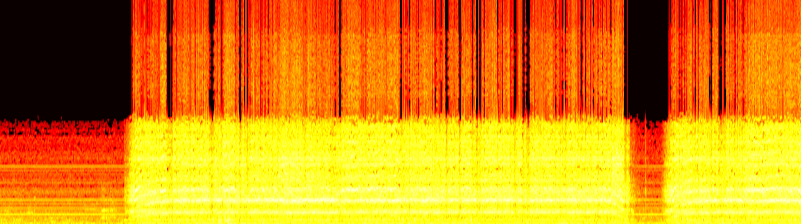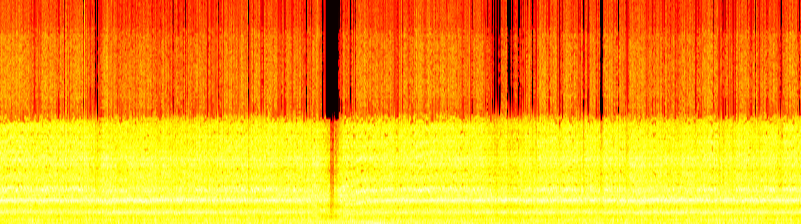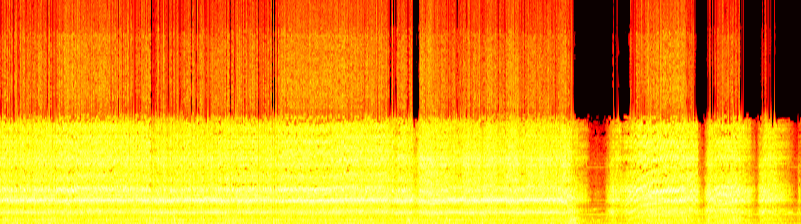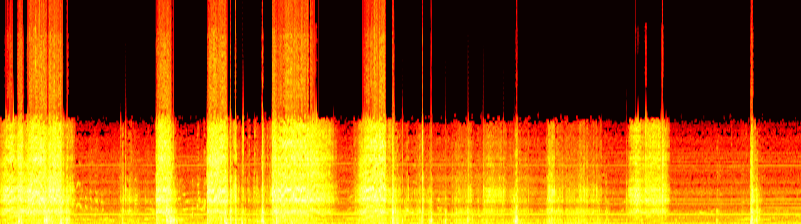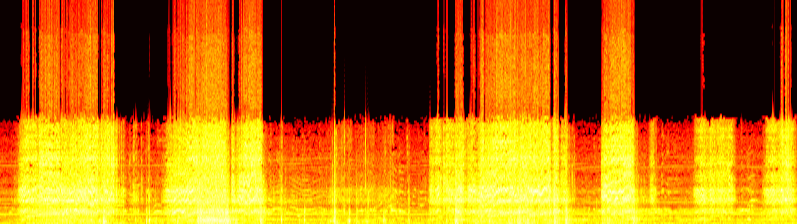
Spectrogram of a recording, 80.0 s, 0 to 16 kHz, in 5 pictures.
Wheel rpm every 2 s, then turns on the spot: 0, 100, 230, 230, 230, 240, 80, 210, 230, 230, 230, 150, 230, 230, 230, 240, 230, 230, 230, 230, 230, 180, 100, 90, 80, 30, 60, 60, 30, 20, 50, 0, 100, 90, 130, 10, 70, 140, 80, 60.
56-60 70-72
